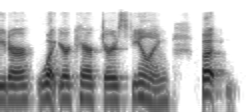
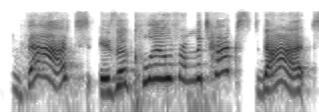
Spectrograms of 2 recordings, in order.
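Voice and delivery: high-pitched, emphatic classroom delight; thrilled teacher voice, much higher; excited teacher praise; 13 semitones higher than usual. Retold or imitated. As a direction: celebrate the students' find, pitched way up. Teacher acts praising students' clue sentences.

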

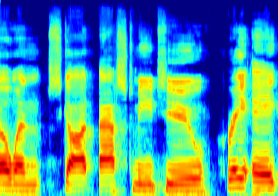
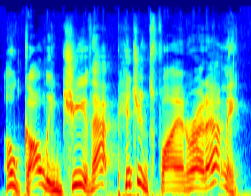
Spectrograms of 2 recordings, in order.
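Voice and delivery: put-on wholesome 1950s kid; 10 semitones higher than usual.

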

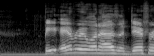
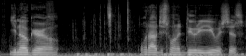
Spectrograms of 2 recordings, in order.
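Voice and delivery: deep seducer voice; low sleazy come-on; 8 semitones lower, 9 dB quieter, faster than usual. Acted. To his cohost, a low hammed-up seducer voice.

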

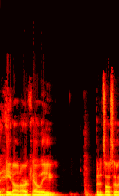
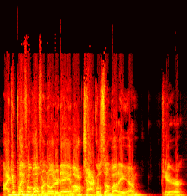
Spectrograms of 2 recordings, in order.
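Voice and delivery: pumped-up jock; 8 semitones higher, 5 dB louder than usual. Retold or imitated. Mocking a pumped-up football player.

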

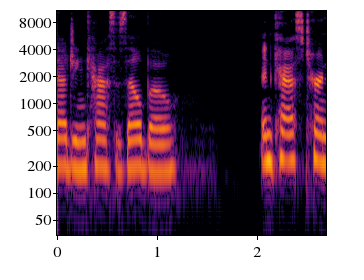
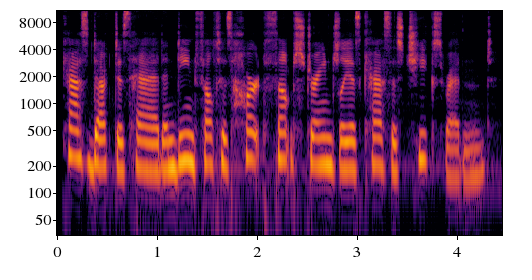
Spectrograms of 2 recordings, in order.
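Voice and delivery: plain reading voice

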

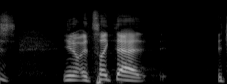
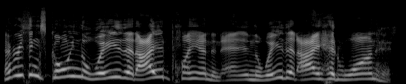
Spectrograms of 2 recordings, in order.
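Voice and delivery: high, sing-song voice of easy faith; mock the comfortable believer, pitched up; smug fair-weather believer; 6 semitones higher than usual. Preacher mocking complacent churchgoers, high sing-song. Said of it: "it is easy to say".

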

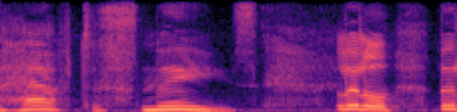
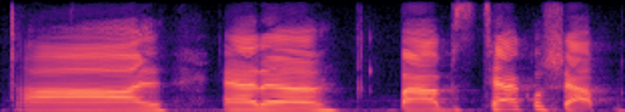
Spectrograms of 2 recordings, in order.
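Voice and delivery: put-on Midwest accent; 2 semitones lower than usual. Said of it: "My accent's evolving".

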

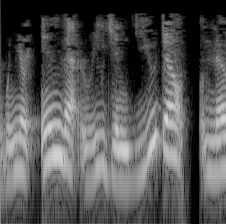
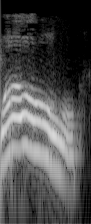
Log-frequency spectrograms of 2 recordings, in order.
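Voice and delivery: louder, higher drawn-in listener reaction; retold amazement; 6 semitones higher, 7 dB louder than usual. Clubhouse listeners stopping her mid-sentence, retold amazement. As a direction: imitate an impressed listener cutting in.

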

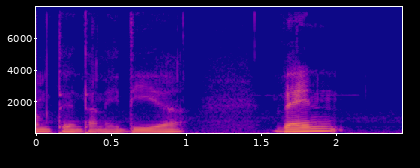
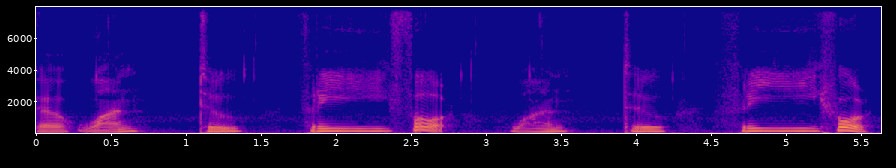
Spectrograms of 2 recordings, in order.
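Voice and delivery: teacher counting four four time; counting the beat; 3 semitones higher, slower than usual. Shown as a demonstration. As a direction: count one two three four with a lift on four. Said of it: "we think".

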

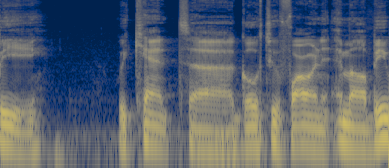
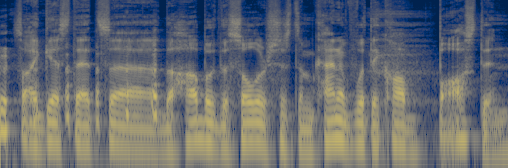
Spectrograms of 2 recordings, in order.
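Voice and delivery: ordinary talk, nothing marked

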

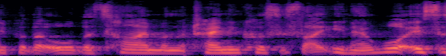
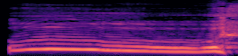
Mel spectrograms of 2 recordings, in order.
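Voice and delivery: high drawn-out mock ooh of sympathy; a hammed-up concerned ooh; 7 semitones higher than usual. Therapist reacting, mock sympathy.

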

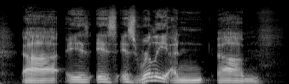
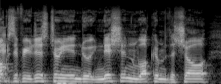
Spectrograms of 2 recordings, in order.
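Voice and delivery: radio host intro; 4 semitones higher, much faster than usual. Real, not acted. Radio station announcement.

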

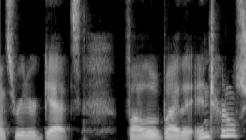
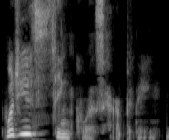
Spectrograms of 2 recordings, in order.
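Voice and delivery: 1 exasperated Monica; 4 semitones higher than usual. Retold or imitated. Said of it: "And Monica's like".

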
